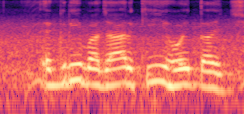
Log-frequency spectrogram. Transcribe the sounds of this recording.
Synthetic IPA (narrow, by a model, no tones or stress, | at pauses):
eɡɾibad͡ʒaɾkiɦojt̪əjt͡ʃ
